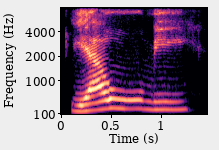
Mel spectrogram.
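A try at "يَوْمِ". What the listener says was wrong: Jangan lebar. Yaumi. Oh, bukan. Yaumi.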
